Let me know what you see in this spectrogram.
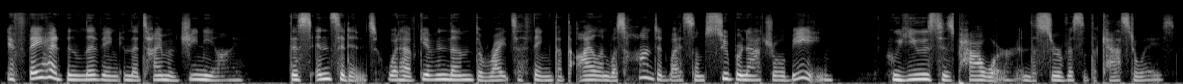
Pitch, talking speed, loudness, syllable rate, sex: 210 Hz, 200 wpm, -18 LUFS, 5.4 syllables/s, female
